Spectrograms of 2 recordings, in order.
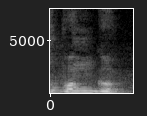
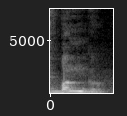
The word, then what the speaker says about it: Vanga: The Sanskrit name of this territory was Vanga. This v is corrupted as b and it is called as Banga.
